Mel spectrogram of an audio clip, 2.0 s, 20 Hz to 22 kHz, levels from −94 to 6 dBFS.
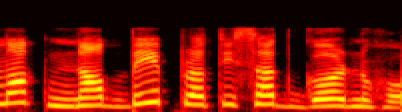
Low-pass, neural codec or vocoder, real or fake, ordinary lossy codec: none; codec, 16 kHz, 4 kbps, X-Codec, HuBERT features, trained on LibriSpeech; fake; none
